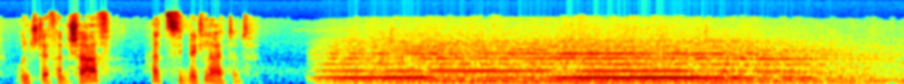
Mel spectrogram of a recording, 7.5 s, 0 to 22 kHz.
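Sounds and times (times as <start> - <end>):
speech: 0.2 - 2.9
long freight train loaded with iron ore rumbling through the desert: 2.6 - 7.5.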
